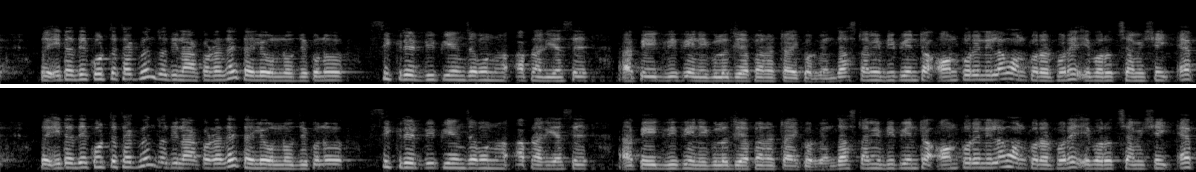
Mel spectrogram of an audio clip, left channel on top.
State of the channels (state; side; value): normal; both; correlation 0.22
